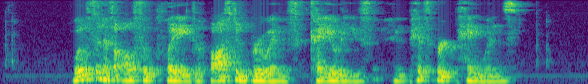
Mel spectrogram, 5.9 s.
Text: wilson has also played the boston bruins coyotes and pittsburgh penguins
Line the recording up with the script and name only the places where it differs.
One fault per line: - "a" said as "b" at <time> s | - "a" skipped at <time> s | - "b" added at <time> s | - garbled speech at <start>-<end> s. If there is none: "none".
none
